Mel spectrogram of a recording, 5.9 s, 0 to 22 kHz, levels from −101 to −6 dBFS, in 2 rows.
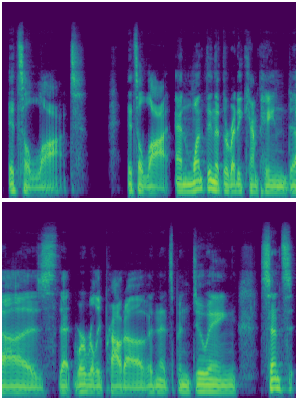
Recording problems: uneven, jittery; strongly; from 1 to 4 s

